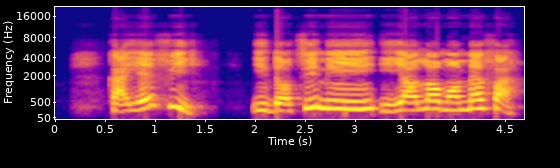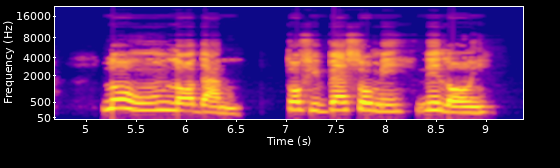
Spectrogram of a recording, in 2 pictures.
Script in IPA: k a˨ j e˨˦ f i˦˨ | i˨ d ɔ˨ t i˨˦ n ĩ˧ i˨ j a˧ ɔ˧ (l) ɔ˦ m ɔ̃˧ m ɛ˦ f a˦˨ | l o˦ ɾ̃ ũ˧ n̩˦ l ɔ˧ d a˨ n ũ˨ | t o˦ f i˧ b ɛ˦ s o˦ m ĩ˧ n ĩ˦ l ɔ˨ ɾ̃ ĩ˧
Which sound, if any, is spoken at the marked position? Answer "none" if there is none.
l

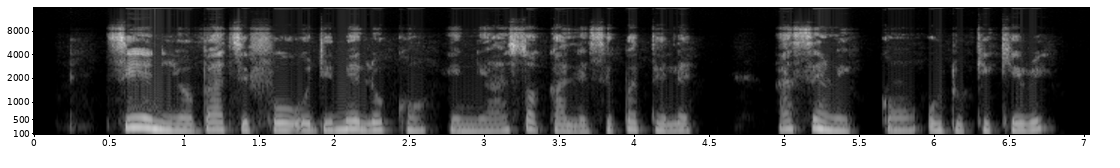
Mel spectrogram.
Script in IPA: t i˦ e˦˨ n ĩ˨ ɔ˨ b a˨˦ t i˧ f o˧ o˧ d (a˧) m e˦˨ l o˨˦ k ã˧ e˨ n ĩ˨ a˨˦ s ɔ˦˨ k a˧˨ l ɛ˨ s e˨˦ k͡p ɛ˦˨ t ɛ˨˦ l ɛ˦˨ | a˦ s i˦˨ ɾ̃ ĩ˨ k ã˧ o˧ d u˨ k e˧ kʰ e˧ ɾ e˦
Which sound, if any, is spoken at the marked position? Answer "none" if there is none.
i˧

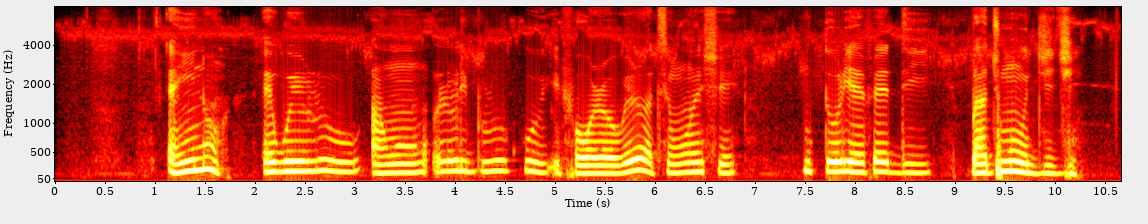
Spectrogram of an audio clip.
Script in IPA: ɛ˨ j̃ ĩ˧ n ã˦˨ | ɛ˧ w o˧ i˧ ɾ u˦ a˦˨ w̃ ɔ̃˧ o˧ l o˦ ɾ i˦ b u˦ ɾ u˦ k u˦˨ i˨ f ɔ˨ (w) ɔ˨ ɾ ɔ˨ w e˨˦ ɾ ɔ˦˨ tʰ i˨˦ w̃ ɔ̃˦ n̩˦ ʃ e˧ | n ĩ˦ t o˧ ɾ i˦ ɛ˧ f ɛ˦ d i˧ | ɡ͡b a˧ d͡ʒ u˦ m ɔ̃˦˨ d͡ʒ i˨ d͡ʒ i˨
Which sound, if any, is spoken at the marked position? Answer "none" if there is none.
w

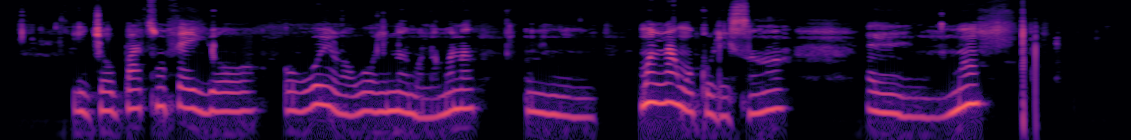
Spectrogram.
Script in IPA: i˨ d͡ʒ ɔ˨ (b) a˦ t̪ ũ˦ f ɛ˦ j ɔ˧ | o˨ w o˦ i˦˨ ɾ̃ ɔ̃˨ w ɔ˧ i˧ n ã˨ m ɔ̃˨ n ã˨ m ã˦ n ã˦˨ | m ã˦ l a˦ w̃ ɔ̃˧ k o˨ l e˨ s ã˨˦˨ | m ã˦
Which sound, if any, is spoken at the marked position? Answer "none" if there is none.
b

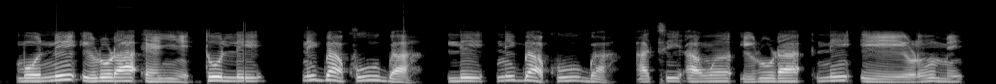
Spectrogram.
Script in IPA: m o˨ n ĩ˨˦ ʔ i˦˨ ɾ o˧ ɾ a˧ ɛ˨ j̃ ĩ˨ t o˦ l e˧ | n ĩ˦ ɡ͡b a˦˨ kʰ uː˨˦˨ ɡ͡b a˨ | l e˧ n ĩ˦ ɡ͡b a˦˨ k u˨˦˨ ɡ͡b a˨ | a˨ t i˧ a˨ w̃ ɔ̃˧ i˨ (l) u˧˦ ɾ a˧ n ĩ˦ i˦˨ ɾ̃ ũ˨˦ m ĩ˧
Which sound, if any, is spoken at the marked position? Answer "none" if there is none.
ɾ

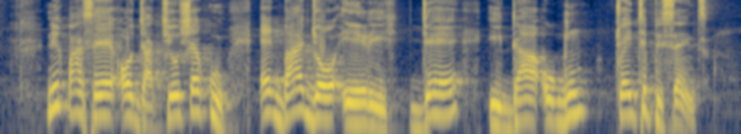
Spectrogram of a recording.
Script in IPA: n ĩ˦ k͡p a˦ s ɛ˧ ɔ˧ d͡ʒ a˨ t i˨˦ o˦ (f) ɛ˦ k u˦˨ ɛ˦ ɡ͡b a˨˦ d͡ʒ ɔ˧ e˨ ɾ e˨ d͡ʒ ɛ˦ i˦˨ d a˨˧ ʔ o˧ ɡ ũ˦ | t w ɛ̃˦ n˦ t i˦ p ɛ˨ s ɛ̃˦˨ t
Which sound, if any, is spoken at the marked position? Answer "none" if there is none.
ʃ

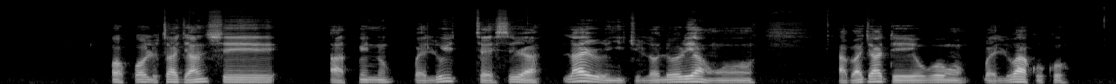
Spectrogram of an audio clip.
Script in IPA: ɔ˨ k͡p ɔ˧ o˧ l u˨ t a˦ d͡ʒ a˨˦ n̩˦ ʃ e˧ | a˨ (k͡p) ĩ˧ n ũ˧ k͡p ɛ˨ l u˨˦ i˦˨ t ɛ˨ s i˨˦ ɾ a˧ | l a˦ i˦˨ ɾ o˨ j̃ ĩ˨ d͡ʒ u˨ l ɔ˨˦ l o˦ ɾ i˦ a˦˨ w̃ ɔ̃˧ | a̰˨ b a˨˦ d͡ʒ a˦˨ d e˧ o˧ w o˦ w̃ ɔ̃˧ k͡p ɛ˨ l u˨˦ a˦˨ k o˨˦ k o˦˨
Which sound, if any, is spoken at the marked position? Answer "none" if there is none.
k͡p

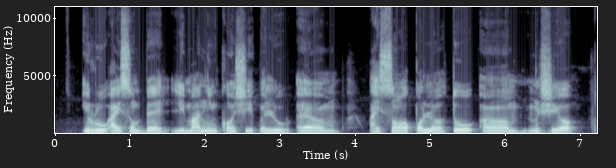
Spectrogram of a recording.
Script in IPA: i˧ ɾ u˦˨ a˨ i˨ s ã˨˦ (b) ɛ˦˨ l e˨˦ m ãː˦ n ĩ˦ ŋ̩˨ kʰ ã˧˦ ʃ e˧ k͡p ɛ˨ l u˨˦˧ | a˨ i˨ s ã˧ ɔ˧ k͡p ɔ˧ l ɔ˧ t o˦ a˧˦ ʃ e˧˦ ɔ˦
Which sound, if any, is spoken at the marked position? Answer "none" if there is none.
b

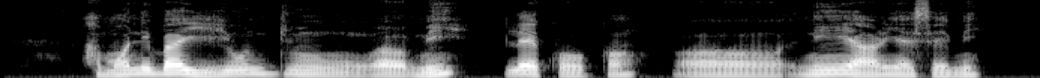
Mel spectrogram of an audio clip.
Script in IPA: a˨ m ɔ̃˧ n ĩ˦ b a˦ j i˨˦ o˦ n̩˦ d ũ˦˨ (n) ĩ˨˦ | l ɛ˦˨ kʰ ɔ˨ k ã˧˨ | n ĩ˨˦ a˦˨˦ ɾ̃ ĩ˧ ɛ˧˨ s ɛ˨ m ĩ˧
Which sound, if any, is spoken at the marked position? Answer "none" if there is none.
m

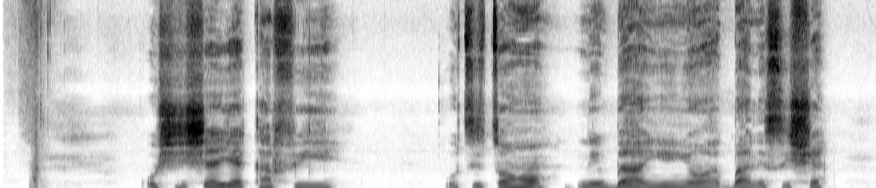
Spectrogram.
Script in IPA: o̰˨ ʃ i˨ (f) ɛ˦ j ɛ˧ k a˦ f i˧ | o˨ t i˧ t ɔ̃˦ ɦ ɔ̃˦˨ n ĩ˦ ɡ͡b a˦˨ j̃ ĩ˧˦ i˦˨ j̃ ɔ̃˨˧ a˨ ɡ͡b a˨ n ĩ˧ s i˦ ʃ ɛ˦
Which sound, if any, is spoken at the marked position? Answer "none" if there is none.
ʃ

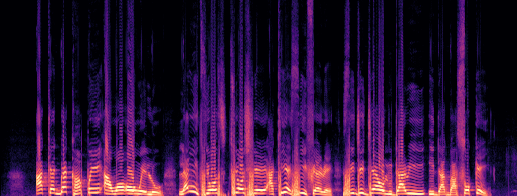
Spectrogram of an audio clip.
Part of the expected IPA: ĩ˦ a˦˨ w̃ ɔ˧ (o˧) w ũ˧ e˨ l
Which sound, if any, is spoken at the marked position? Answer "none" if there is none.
o˧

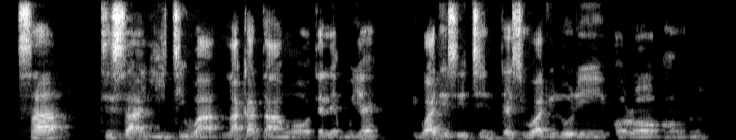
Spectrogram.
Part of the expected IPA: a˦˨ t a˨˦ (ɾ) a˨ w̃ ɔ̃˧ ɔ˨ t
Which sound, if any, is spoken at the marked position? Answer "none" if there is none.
none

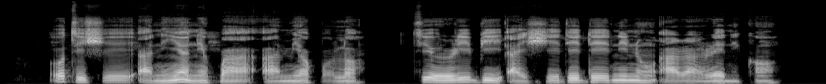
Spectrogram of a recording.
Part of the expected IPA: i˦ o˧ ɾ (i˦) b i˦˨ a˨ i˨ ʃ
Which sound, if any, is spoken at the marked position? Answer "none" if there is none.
i˦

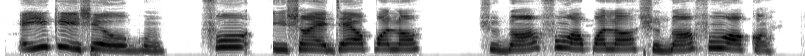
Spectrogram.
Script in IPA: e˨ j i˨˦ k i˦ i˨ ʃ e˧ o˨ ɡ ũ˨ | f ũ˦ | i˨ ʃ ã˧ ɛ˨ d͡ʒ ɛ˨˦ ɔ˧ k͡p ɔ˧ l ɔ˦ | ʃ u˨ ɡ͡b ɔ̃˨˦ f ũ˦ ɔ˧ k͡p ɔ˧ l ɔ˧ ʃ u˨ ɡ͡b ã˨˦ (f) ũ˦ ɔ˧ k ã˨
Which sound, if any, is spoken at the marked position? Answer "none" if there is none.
f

